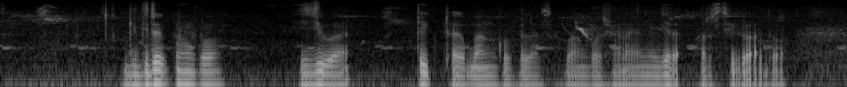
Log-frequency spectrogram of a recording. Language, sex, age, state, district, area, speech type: Santali, male, 18-30, West Bengal, Jhargram, rural, spontaneous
